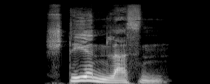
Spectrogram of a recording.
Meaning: to abandon
- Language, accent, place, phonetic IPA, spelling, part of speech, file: German, Germany, Berlin, [ˈʃteːənˌlasn̩], stehenlassen, verb, De-stehenlassen.ogg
